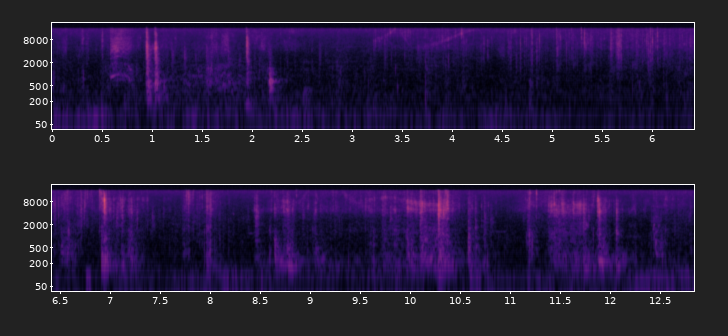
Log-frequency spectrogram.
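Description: Metal panels clank as they are unfolded and set down.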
